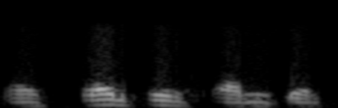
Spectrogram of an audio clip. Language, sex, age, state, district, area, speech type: Gujarati, male, 18-30, Gujarat, Ahmedabad, urban, conversation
